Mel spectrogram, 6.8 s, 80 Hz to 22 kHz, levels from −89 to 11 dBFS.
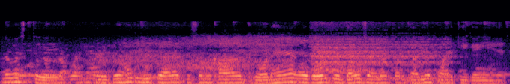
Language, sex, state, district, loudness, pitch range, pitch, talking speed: Hindi, male, Delhi, New Delhi, -17 LUFS, 150-170 Hz, 160 Hz, 175 wpm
